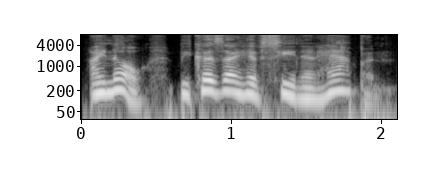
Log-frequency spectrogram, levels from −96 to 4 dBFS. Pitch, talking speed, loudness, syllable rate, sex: 150 Hz, 225 wpm, -16 LUFS, 6.0 syllables/s, male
